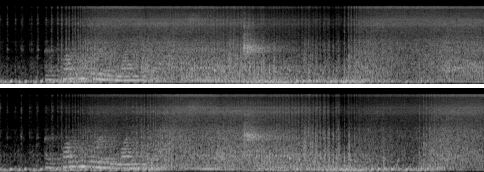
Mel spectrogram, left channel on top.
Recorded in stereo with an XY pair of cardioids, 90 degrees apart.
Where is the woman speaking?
25° right, 1.0 m.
